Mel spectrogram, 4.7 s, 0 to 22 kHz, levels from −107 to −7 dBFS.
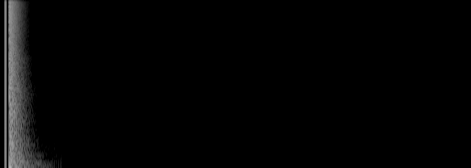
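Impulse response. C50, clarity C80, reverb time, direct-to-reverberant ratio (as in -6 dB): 1.0 dB, 9.0 dB, 0.30 s, -6.5 dB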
